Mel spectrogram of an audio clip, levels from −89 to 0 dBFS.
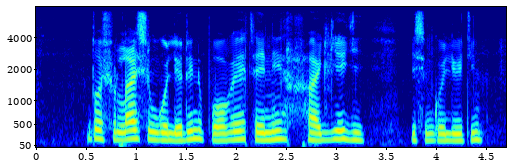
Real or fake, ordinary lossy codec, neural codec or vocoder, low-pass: real; none; none; 7.2 kHz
